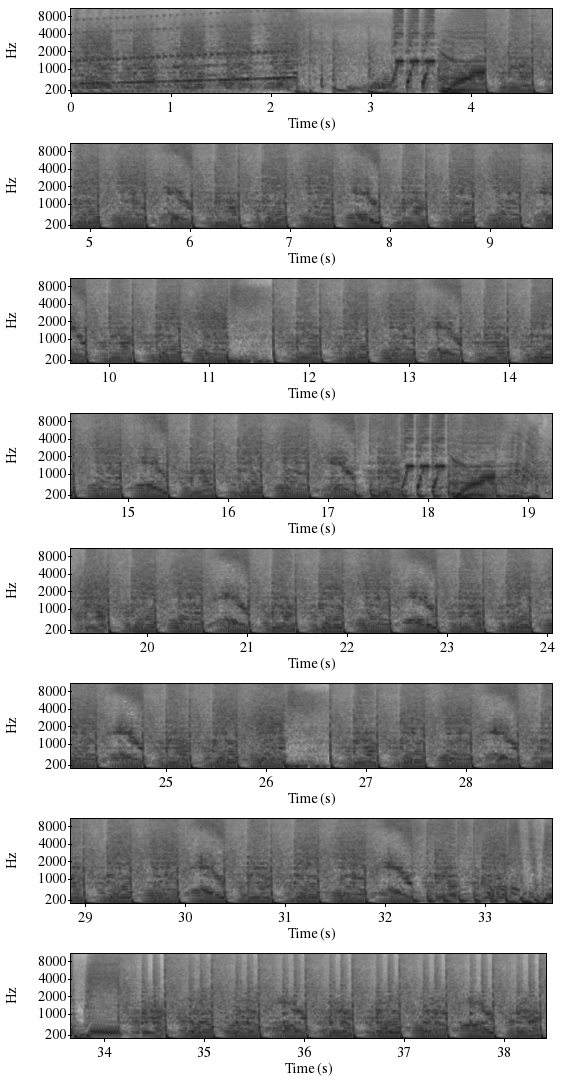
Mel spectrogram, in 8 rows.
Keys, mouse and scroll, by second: 2.7-6.7 drag, 7.4 click, 9.6-14.1 drag, 16.2 shift+click, 17.5 click, 22.2 r, 24.1 click, 30.8 click, 31.4 click, 34.0 shift+click, 35.8 click.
